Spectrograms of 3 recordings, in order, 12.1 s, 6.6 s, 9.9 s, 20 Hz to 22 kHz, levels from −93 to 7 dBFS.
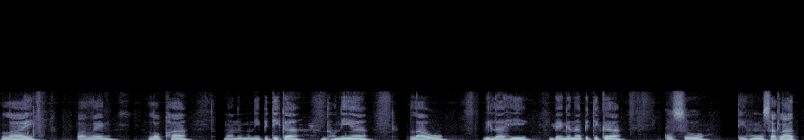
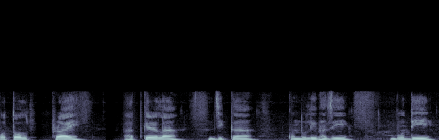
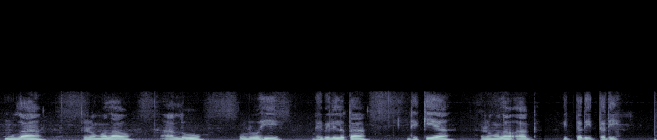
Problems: none marked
